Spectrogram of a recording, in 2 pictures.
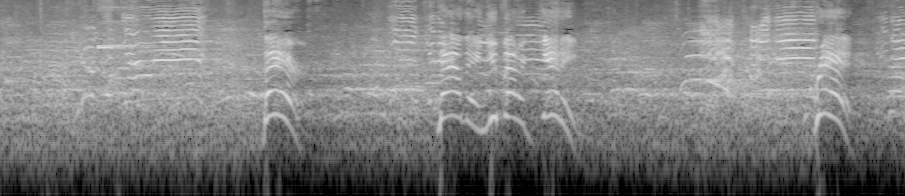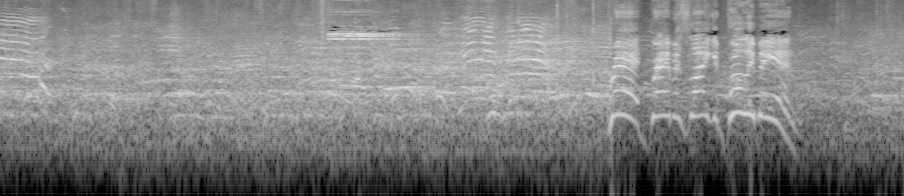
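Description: Spectators nearby shout and cheer loudly.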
